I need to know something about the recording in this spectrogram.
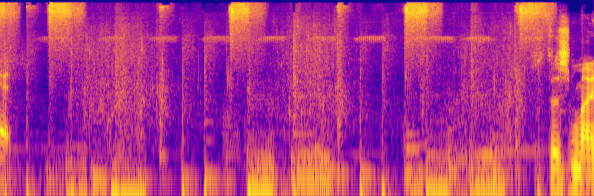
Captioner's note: water splashing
